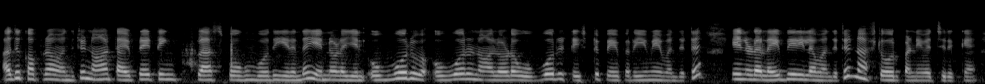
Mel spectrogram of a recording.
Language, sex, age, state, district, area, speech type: Tamil, female, 30-45, Tamil Nadu, Erode, rural, spontaneous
